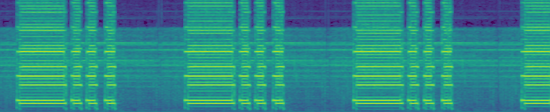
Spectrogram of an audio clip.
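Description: Computer POST beep code from a PC speaker: one long beep followed by three quick short beeps, the pattern repeating about every two and a half seconds over a steady hiss.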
